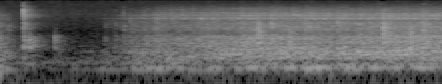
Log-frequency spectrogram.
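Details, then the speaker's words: Hornby HST model locomotive, the second of two in for service and new brushes, on test track: soft, steady whirr at even pitch with no clicks or grinding, much quieter than the rough first one; seems okay. "Yeah, that one seems okay."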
